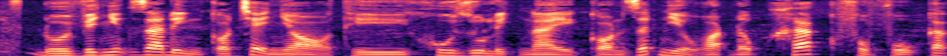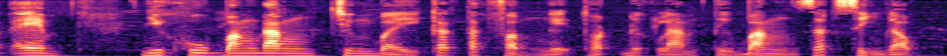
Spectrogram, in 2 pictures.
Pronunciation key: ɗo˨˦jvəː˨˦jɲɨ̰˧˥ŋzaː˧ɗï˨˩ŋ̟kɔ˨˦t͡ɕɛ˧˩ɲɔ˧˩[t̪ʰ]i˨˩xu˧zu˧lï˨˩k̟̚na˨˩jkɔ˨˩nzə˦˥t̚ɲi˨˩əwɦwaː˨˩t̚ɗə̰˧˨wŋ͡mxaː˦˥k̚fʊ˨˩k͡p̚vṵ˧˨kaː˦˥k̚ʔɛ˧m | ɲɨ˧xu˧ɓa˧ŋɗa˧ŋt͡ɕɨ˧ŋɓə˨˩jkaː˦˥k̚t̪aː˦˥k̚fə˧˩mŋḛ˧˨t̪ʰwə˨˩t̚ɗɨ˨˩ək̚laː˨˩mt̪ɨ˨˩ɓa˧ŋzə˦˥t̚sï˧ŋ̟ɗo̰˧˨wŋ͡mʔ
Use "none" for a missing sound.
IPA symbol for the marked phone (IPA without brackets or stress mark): t̪ʰ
